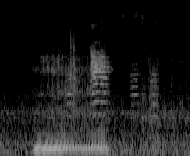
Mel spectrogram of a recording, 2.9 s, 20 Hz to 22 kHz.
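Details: Snoring recorded on 03/11/19 for airway assessment: one low, buzzing snore on a breath in, then a softer breath out, against quiet room noise.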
